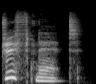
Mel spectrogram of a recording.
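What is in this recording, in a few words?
"drift net", British English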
